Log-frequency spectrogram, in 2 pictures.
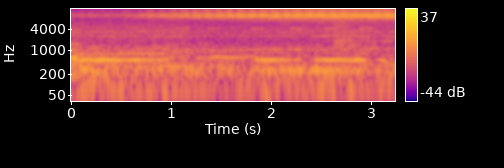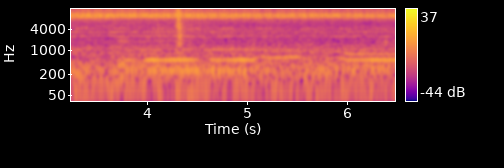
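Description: Crickets chirring in a continuous high-pitched buzz, which sets in about a second in. Under it runs a mid-pitched hum that wavers and breaks off every second or so, with a few faint clicks.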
